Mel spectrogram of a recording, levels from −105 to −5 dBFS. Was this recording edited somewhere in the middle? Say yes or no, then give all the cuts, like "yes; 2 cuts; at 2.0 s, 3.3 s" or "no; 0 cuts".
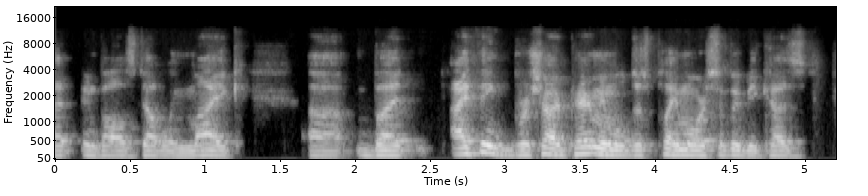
no; 0 cuts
